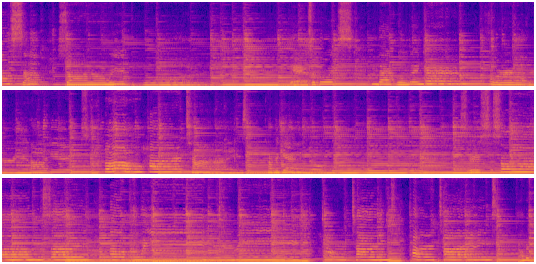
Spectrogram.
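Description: Blue Lion baritone mountain dulcimer, tuned A♯–F–A♯–A♯, strummed with a pick while the melody is fretted, with steady drone notes held underneath.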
